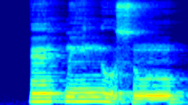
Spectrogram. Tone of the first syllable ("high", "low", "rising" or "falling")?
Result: high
